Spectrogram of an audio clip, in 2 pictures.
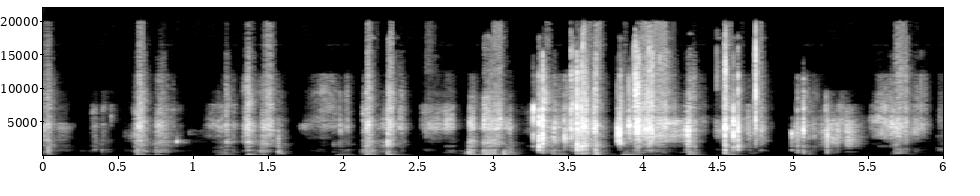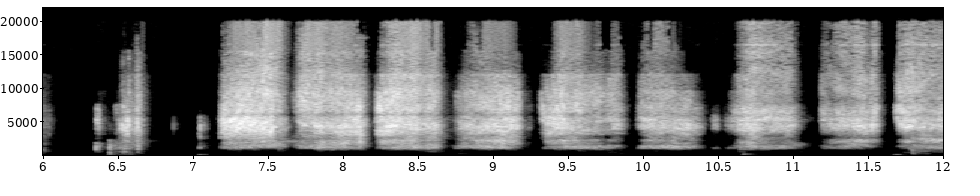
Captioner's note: paper sounds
